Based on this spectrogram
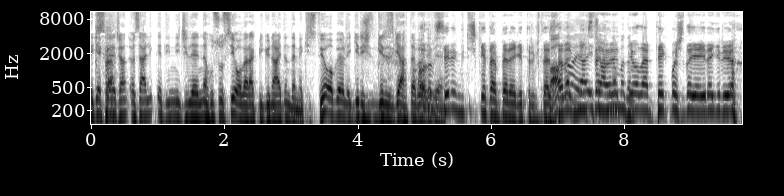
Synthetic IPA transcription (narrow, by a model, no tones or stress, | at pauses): eɟɛkʰajad͡ʒanø̞zɛlʲːiclʲɛd̪inlʲejid͡ʒilʲe̞ɾinɛɦusuːsijo̞lˠaɾak̚biɟynajd̪ɯnd̪e̞mɛci̥st̪ʰijo̞obø̞jlʲɛɟiɾiʃɟiɾizɟiaht̪ʰabøjɾlʲebise̞nimyt̪ʰi̥ʃcʰet̪ʰænpeɾejɛɟe̞t̪ʰiɾmiʃ̬lʲæɾalaɾajaianølːɾˠeamad̪ɯijolˠaɾt̪ʰɛc̚baʃɯd̪ajajɯnaɟiɾijo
